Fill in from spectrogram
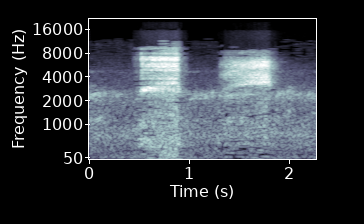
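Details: Barn owlets squabbling over leftover food at Audubon Starr Ranch Sanctuary, April 2011: two coarse hissing screeches in close succession, under half a second each, set against a faint, even frog chorus.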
